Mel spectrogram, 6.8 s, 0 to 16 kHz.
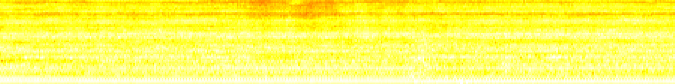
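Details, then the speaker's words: Wega commercial espresso machine, switch at position one after fitting a new 2940W heater element: water pump runs with a steady, even motor hum and no rattle or grinding, filling the boiler from the jug; normal pump running. "what it should do a after a second or two is start the pump this is position one and it should fill the boiler up with water"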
